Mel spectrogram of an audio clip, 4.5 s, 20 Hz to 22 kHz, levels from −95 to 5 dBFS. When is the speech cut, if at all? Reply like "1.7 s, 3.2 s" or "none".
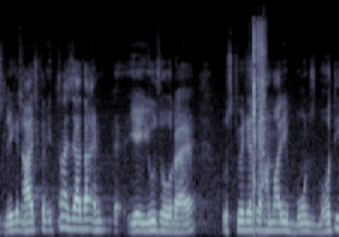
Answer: none

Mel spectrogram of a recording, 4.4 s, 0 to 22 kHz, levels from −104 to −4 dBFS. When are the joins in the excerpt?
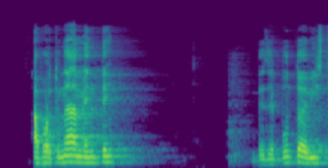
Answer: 1.2 s

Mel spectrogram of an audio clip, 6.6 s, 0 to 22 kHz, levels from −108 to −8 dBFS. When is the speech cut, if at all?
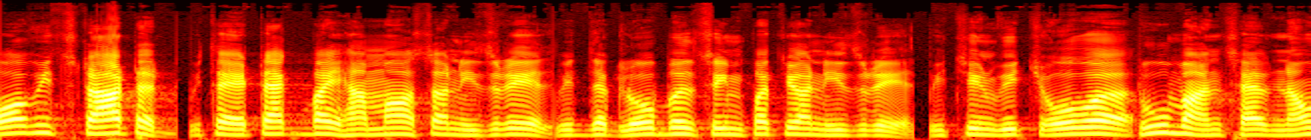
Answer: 0.9 s, 2.8 s, 4.6 s, 5.7 s

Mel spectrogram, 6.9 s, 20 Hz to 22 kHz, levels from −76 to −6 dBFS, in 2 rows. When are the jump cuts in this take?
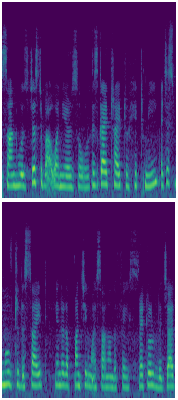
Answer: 1.7 s, 6.1 s

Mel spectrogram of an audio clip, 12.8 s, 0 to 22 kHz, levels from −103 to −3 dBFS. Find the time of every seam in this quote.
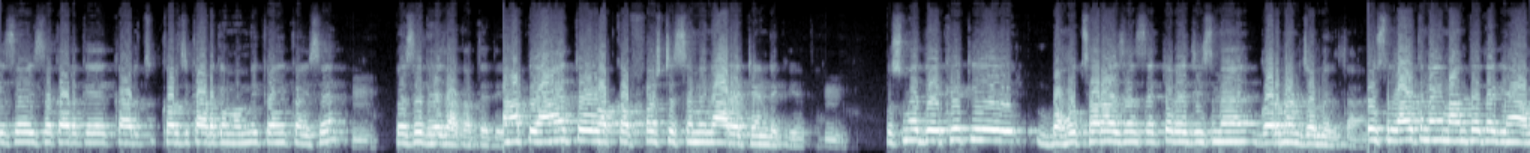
4.2 s, 11.4 s

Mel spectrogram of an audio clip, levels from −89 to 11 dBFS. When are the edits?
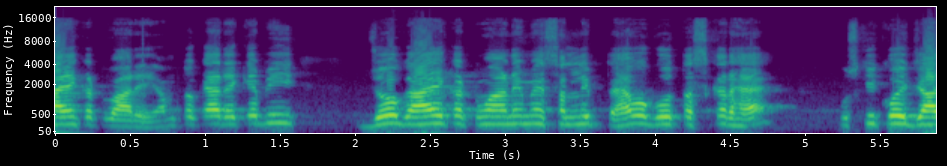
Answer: none

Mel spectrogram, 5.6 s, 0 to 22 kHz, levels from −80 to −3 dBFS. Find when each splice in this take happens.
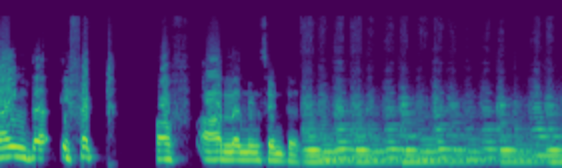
3.0 s

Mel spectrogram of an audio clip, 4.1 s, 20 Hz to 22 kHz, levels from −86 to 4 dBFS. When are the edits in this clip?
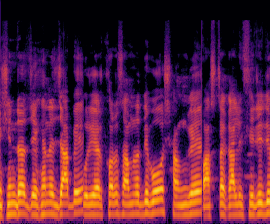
1.2 s, 3.0 s

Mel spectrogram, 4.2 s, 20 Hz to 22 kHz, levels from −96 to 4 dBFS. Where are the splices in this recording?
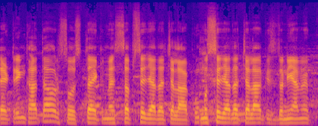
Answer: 2.6 s

